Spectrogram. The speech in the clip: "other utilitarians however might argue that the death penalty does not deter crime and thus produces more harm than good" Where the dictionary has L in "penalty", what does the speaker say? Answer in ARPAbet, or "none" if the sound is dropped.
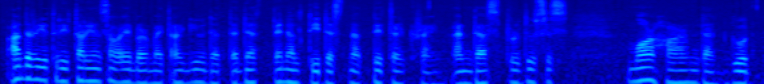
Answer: L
